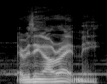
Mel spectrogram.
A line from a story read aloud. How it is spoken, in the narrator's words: Chaz asked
